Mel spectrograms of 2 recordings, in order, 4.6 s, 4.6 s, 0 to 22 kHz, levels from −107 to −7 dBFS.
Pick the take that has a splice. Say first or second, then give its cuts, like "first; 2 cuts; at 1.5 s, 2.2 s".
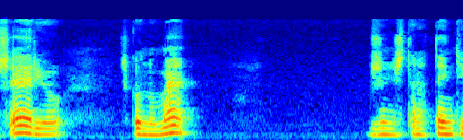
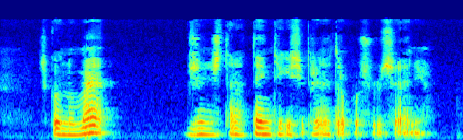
second; 1 cut; at 1.3 s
